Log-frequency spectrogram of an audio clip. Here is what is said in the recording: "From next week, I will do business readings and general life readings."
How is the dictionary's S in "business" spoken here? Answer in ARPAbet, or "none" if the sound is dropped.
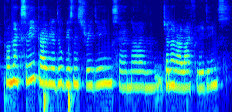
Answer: S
